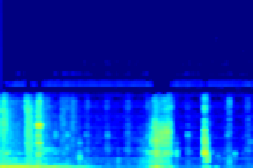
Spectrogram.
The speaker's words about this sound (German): Er schlürfte gerade eine Suppe, als wir unangemeldet die Wohnung betraten.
